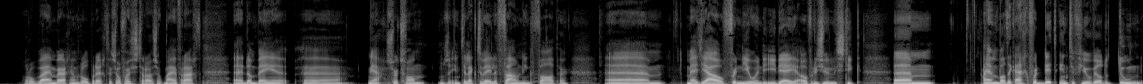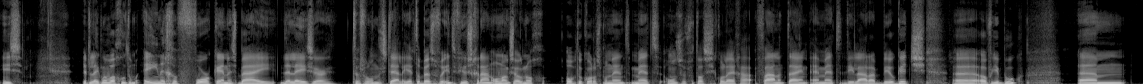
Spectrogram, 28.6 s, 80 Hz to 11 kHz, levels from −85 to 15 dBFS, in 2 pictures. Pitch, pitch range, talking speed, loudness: 100 Hz, 90-120 Hz, 175 wpm, -20 LUFS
